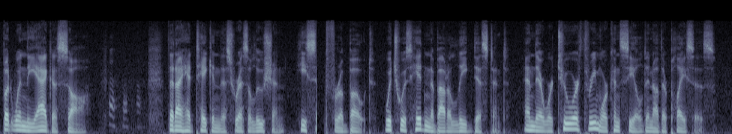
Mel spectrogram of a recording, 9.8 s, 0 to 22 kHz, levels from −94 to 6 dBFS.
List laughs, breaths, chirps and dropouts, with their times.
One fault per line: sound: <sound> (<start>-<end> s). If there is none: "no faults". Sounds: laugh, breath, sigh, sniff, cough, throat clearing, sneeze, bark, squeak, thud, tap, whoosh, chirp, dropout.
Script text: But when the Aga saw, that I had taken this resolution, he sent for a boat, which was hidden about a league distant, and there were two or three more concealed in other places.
sound: laugh (1.4-1.9 s)
sound: dropout (4.2-4.3 s)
